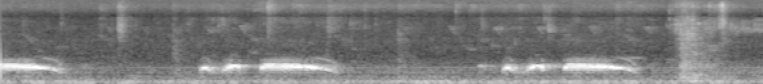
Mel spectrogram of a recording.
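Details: Breeding spotted dove of Khmer and Malay lines, cooing rhythmically: a descending coo, then two phrases of quick double notes rolling into a sustained, gently falling coo, and a sharp knock near the end.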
